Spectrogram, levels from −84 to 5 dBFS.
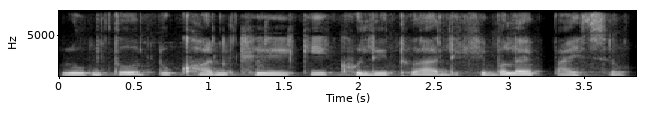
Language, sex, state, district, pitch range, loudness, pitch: Assamese, female, Assam, Kamrup Metropolitan, 210-230 Hz, -17 LUFS, 220 Hz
